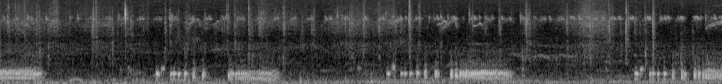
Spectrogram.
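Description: Pigeon giving deep, throaty coos in short rolling bursts about every two seconds, with faint high chirps and a thin background hiss.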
